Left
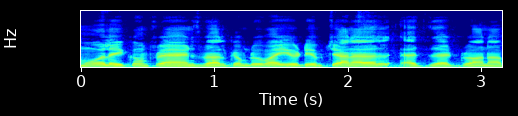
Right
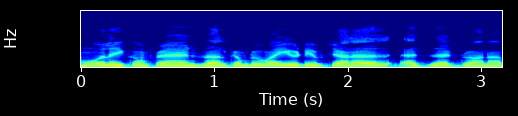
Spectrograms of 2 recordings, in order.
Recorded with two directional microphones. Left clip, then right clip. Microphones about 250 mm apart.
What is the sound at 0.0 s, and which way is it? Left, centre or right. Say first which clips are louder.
Speech: left 1 dB; centre.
